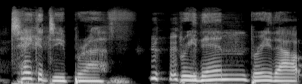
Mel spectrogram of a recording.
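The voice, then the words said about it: Put-on American accent, meditation voice. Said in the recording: “In your American accent”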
